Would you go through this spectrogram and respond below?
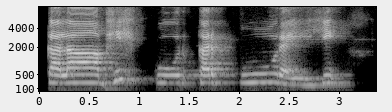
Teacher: So here Jihva Muliya and Bhi is Mahaprana.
